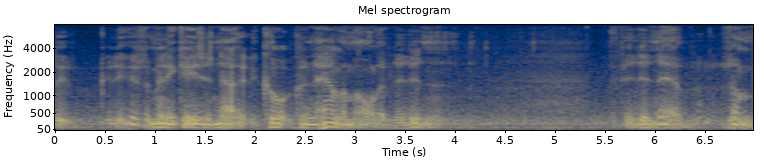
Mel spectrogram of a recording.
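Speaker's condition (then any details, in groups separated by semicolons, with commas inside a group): Parkinson's disease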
